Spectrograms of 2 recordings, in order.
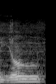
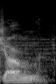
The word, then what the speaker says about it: Jung: school of thought, Carl Jung comes along. I remember when I was younger, I didn't know how to pronounce it. I always said Jung. His name was Jung.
